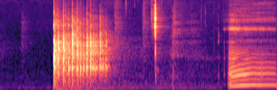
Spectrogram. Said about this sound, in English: You know, you can roll to see if you can read his lips. This dice has been good to me today.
